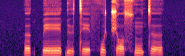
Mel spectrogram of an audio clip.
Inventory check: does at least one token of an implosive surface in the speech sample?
yes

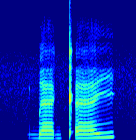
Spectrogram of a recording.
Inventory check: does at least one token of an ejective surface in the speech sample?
yes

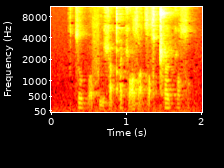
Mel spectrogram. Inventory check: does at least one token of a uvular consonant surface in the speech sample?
yes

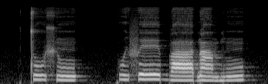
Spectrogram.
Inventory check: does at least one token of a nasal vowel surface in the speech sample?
yes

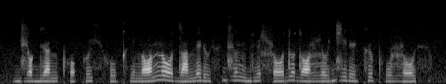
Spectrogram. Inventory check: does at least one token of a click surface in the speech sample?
no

